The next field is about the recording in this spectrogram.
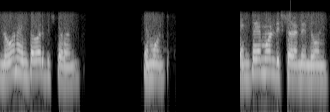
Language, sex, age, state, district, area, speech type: Telugu, male, 30-45, Telangana, Kamareddy, urban, conversation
